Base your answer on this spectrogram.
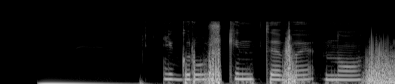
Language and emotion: Russian, neutral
